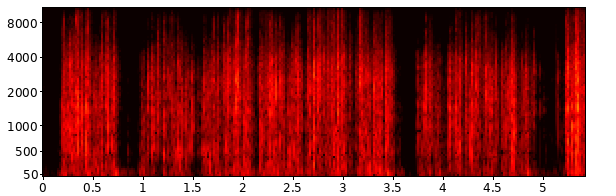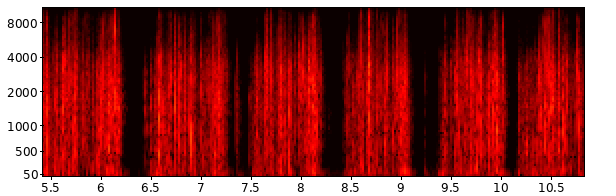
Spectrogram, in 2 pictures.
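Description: Long black nails tap and scratch the front of a holographic plastic zip pouch lying flat, with a printed card and metal hoops inside. Bright, crisp crinkling and scratching come in repeated bursts separated by short silences.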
